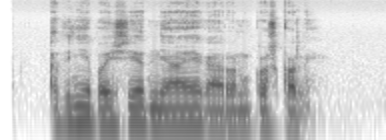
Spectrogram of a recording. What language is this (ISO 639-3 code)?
kln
